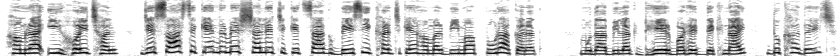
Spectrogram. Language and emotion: Maithili, sad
